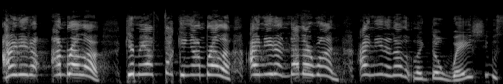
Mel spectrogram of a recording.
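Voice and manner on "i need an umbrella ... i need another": very high-pitched, shrill, demanding yelling. Act out a woman addressing her people while paparazzi could see her, imitating someone yelling. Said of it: "she's yelling at them like".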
